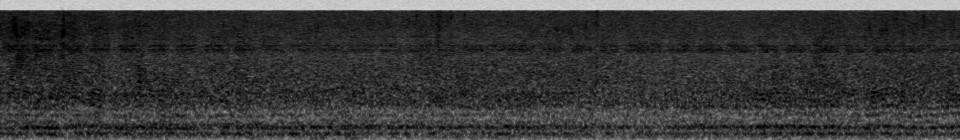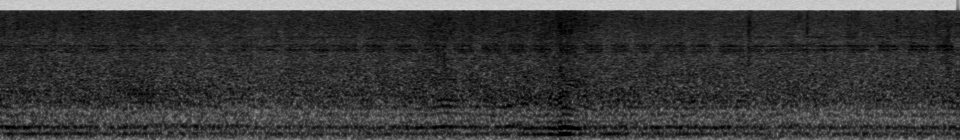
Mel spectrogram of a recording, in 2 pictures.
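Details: Bees swarming out of their hive make a continuous even hum, layered low tones holding steady throughout, with one brief louder pass of a nearby bee near the end.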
